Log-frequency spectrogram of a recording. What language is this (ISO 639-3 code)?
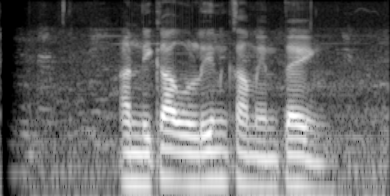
sun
